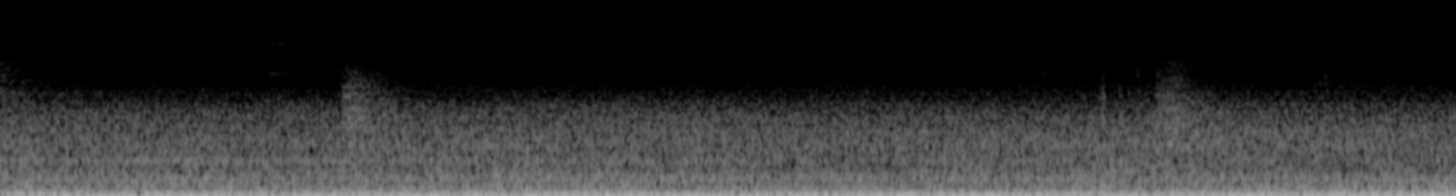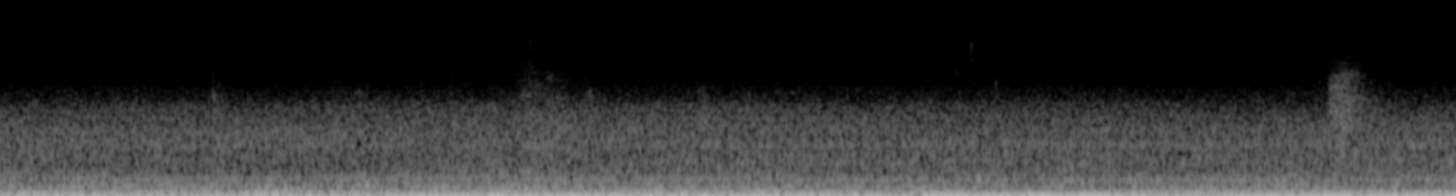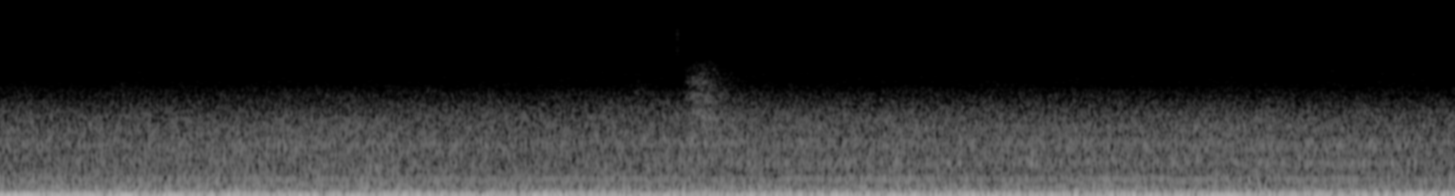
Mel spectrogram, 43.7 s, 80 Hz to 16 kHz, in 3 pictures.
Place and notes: ambience heard on the debris of former Huta Laura (Laurahütte) ironworks plant, in front of one of the remaining buildings.
(Sony PCM D50, DPA4060)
